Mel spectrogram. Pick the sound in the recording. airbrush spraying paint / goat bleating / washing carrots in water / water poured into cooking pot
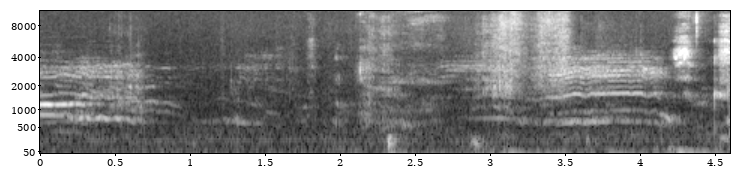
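goat bleating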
